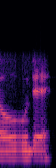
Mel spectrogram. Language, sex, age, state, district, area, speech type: Bodo, male, 18-30, Assam, Kokrajhar, rural, conversation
